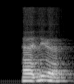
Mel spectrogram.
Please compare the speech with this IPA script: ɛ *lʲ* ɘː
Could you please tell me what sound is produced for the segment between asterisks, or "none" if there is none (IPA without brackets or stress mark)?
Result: lʲ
